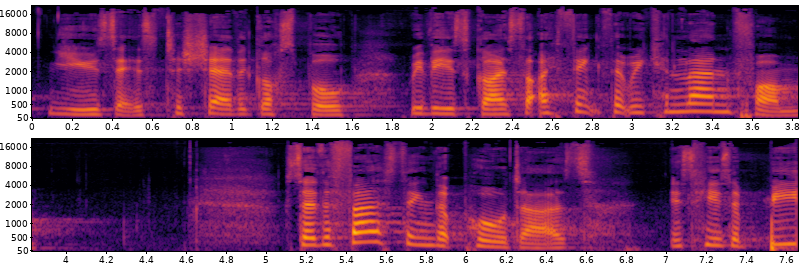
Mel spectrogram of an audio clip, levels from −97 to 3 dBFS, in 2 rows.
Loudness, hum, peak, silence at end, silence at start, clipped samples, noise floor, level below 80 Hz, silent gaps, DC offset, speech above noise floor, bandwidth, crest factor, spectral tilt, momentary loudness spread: -27 LUFS; none; -4 dBFS; 0 s; 0.1 s; under 0.1%; -65 dBFS; -62 dBFS; none; under 0.1%; 37 dB; over 20 kHz; 24 dB; -3 dB/octave; 15 LU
